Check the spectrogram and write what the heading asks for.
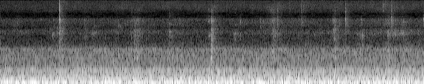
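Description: A person chewing a bite of milk chocolate with crunchy pretzel pieces, with faint scattered crunches, over a steady low hum inside a car.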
